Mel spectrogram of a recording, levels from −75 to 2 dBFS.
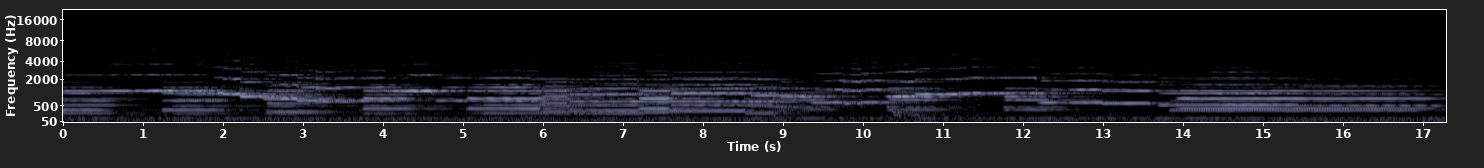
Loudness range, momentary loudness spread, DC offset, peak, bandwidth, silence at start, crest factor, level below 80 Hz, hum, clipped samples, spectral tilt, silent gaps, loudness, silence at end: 3 LU; 7 LU; under 0.1%; -24 dBFS; 13 kHz; 0 s; 14 dB; -68 dBFS; none; under 0.1%; -5.5 dB/octave; none; -39 LUFS; 0 s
